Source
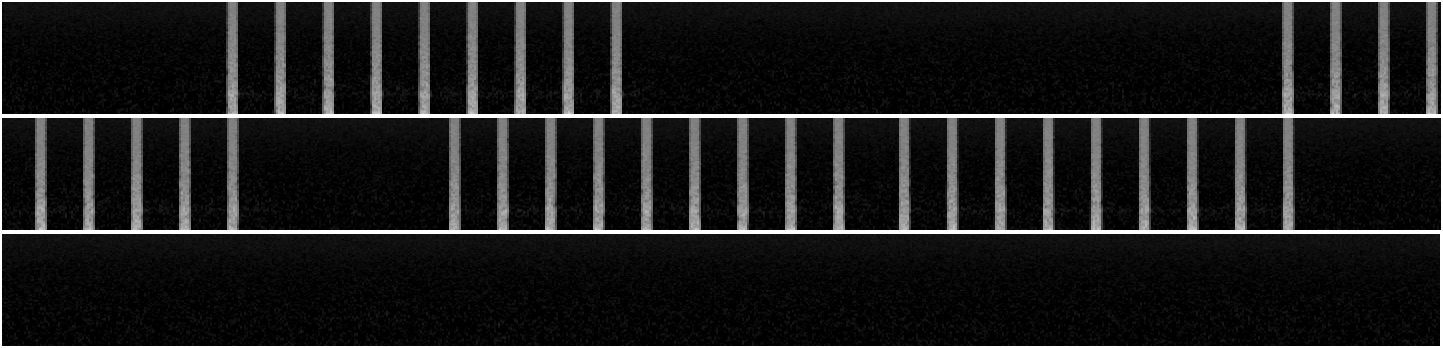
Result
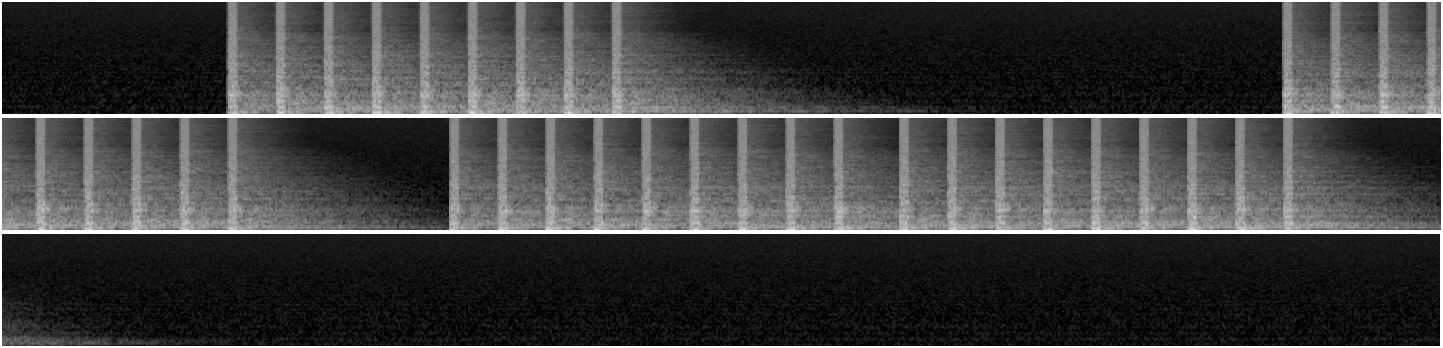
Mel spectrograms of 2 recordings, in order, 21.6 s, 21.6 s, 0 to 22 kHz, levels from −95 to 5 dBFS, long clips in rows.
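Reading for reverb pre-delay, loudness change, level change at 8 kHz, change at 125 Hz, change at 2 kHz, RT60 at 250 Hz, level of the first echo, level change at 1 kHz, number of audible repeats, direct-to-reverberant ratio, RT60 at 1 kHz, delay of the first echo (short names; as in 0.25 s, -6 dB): 3 ms, +4.0 dB, +3.5 dB, +5.5 dB, +4.5 dB, 2.0 s, none, +4.5 dB, none, 6.5 dB, 1.5 s, none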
